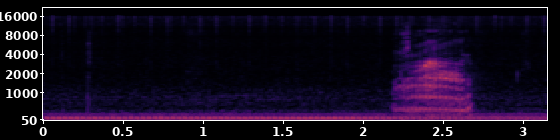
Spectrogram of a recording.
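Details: F1 Bengal cat mother caring for her F2 charcoal Bengal kitten gives one short harmonic meow-like call near the end, over a steady low mechanical hum.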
